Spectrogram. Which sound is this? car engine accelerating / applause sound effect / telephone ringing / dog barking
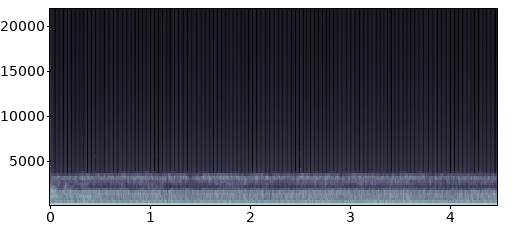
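car engine accelerating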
